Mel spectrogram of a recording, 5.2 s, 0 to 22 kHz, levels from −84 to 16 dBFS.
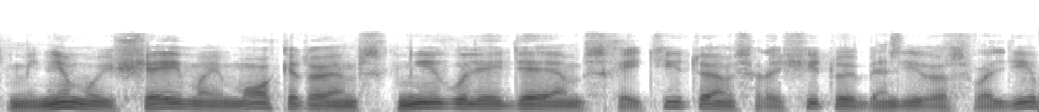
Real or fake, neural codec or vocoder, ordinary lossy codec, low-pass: real; none; AAC, 32 kbps; 7.2 kHz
